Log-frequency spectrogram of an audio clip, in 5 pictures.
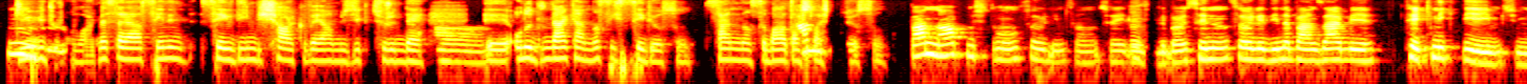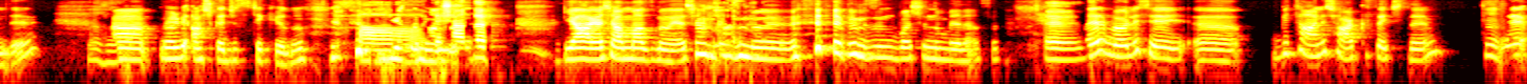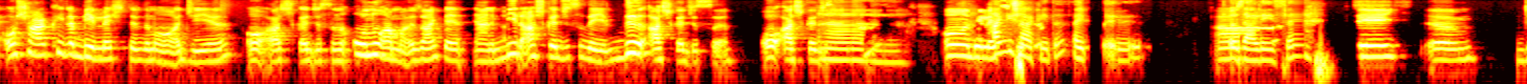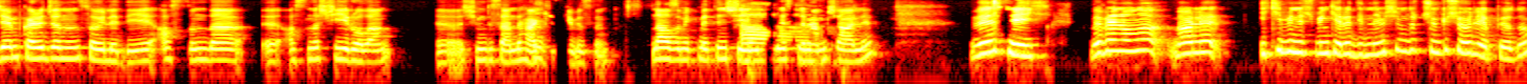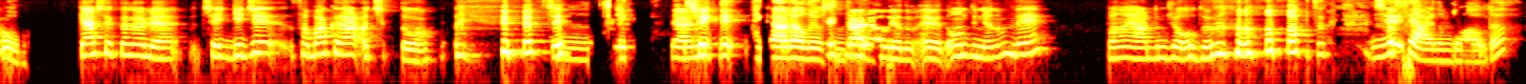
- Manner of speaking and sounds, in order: other background noise; drawn out: "A!"; chuckle; chuckle; laughing while speaking: "yaşanmaz mı"; tapping; in English: "The"; distorted speech; drawn out: "A!"; chuckle; laughing while speaking: "olduğu"; laugh
- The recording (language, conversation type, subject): Turkish, unstructured, Müzik ruh halimizi nasıl etkiler?
- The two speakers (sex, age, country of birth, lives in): female, 25-29, Turkey, Netherlands; female, 40-44, Turkey, Austria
